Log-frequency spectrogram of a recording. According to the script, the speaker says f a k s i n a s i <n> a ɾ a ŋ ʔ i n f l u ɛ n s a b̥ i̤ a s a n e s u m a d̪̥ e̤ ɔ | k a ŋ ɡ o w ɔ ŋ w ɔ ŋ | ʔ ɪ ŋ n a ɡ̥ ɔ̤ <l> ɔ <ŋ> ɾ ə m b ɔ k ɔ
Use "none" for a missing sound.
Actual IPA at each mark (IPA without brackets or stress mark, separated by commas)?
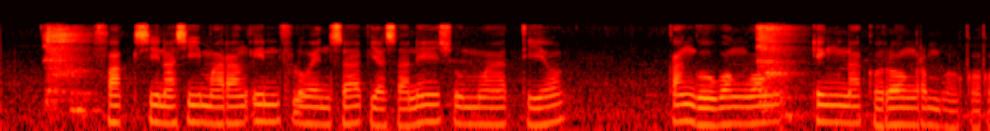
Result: m, ɾ, ŋ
